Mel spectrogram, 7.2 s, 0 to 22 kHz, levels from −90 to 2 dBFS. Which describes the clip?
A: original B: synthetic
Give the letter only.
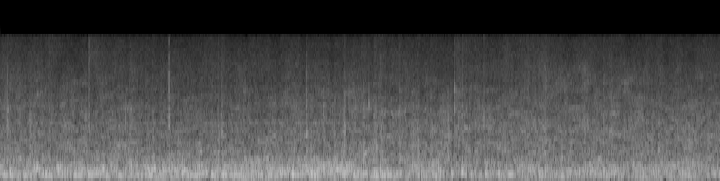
B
